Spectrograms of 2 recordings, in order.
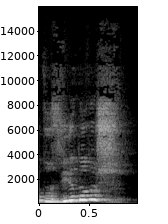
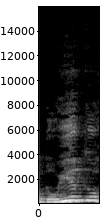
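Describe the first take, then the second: First: DOS ÍDOLOS raised high and punched; stress on DOS ÍDOLOS. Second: Said in the usual way. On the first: Real, not acted. Preacher correcting to the plural for the church, ÍDOLOS stressed high. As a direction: hit the plural ÍDOLOS, voice climbing.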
